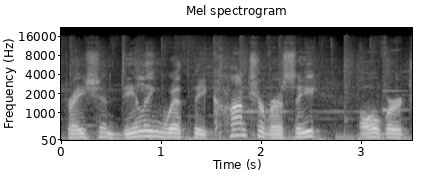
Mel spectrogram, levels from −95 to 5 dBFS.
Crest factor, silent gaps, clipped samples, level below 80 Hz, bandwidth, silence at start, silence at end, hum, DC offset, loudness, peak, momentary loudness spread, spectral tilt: 14 dB; none; under 0.1%; -40 dBFS; 16.5 kHz; 0 s; 0 s; none; under 0.1%; -19 LUFS; -4 dBFS; 6 LU; -6 dB/octave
